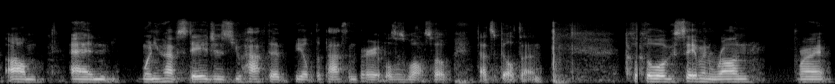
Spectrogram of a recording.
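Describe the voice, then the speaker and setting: In a monotone, slightly mellow mid-range voice at a moderate pace, a man presents a casual technical walkthrough to his study group, often checking in with "right?". The group meets in person with a video conference call, and the recording is dull and lo-fi with background noise.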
